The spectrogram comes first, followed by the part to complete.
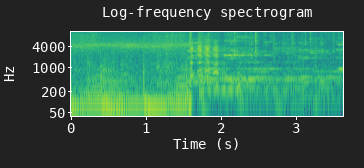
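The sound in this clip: A large, calm goat on an organic dairy farm bleats in a short, wavering call after a steady low drone cuts off partway through.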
